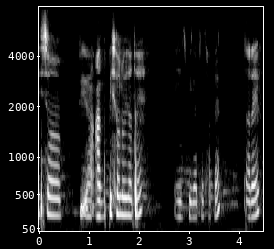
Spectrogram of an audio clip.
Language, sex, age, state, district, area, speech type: Assamese, female, 18-30, Assam, Darrang, rural, spontaneous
